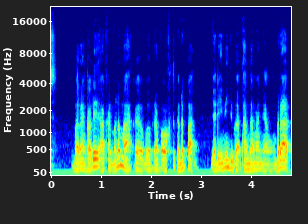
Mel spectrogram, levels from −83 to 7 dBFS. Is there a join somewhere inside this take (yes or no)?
no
